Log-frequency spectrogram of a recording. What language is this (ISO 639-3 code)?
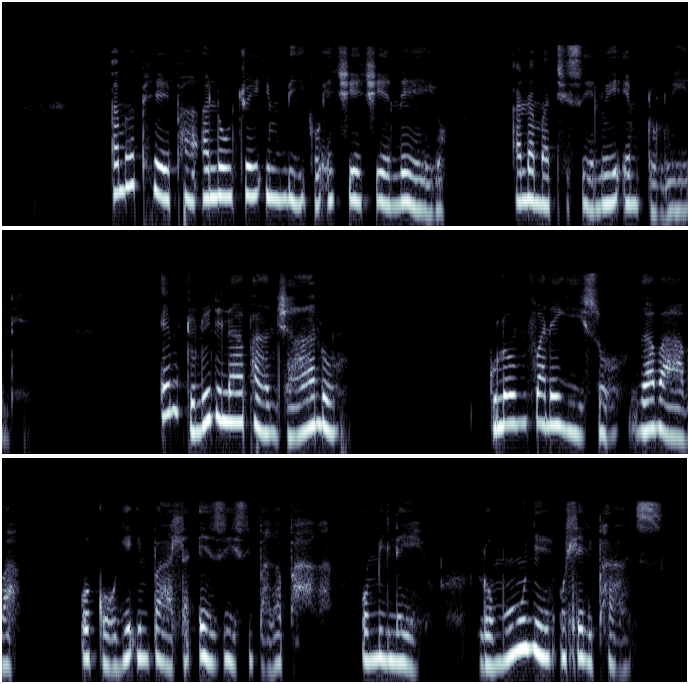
nde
